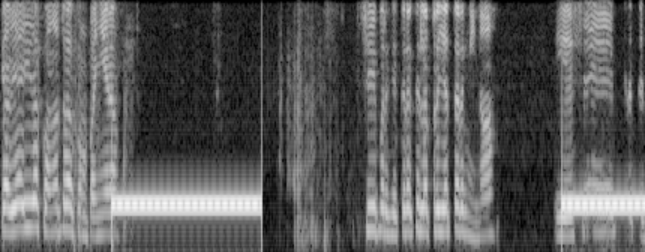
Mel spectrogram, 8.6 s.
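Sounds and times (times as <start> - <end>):
speech: 0.0 - 1.8, 4.9 - 6.7, 7.4 - 8.0
telephone dial tone while placing a call: 1.5 - 3.5, 7.5 - 8.5.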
